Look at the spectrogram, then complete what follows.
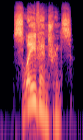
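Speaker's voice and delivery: hissed. Franz, hearing a latch open, hisses to Ava: hissed. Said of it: "Franz hissed".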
